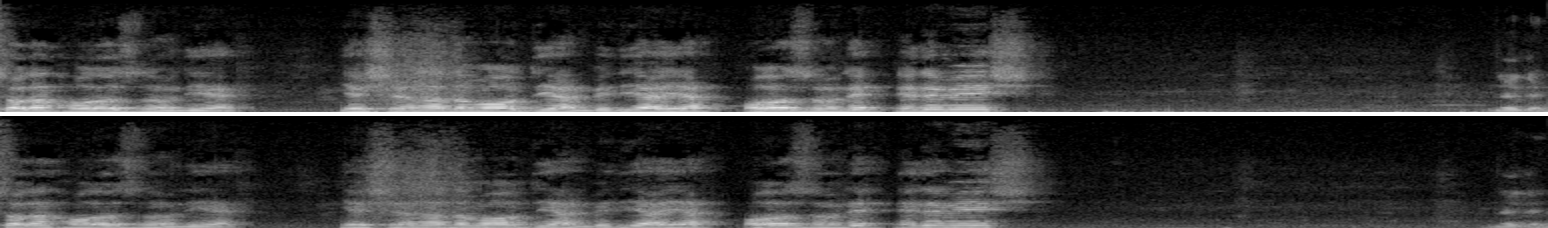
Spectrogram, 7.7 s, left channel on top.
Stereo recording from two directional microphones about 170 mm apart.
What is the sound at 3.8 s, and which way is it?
A man's voice, 20° right (ahead or behind).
